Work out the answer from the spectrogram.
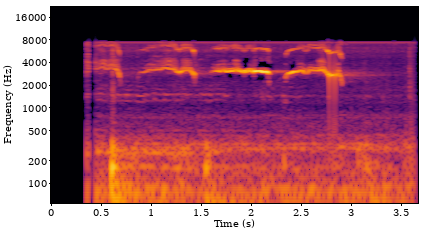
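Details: Peregrine falcon chicks in a nest box at Orange, morning of 29 October 2018 around 9:36, during the first feed as the adults bring prey and the female feeds the young: thin whistled calls with wavering, slurred notes, repeated several times.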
